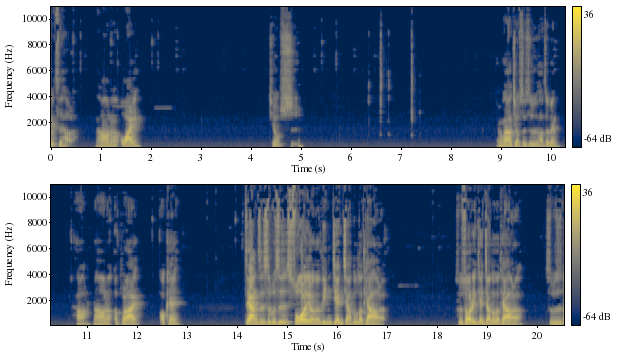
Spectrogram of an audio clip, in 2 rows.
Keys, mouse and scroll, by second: 0.3 click, 1.1 click, 1.9 click, 5.3 click, 6.5 9, 7.1 0, 8.4-9.0 scroll up 4, 11.3 click, 12.2 click, 12.8 scroll down 2, 13.3 middle click, 13.8 click, 14.3-14.8 scroll down 2, 15.3 scroll up 2, 17.8-20.3 drag.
